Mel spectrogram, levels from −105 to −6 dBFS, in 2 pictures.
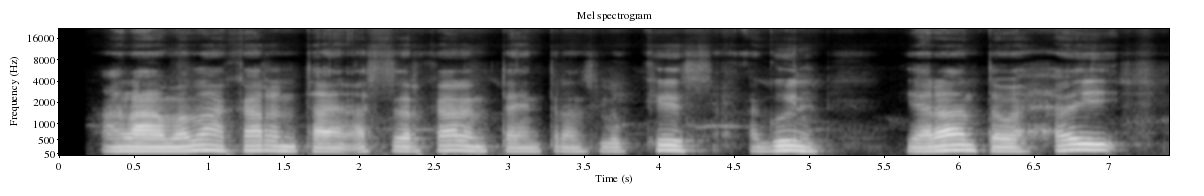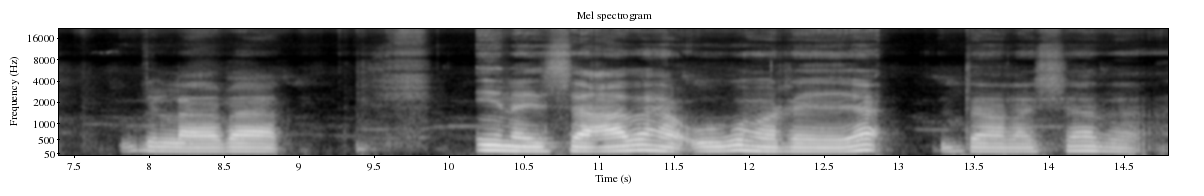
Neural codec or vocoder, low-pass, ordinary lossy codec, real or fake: none; none; none; real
